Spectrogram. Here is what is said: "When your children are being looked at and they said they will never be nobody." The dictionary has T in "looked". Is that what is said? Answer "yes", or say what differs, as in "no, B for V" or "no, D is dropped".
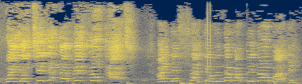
no, T is dropped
